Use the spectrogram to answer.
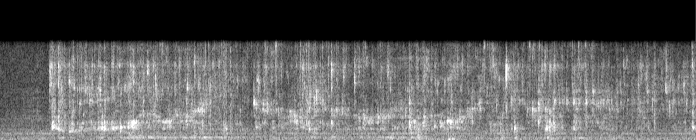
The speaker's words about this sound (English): This is the final wash.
